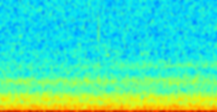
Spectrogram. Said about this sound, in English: The old man walked out the door, climbed in his car, and sped off, leaving me and my co-worker speechless.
